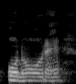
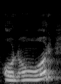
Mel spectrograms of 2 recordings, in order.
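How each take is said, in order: First: "onore" with stress on NO and a final unstressed E; full Italian word. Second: "onor" ending on the stressed syllable, final E dropped; cut-short Italian word. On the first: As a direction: say all three syllables of "onore", stressing the middle. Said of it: "onore is a piano word". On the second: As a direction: say "onor" with nothing after the stressed OR. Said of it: "but onor is a tronco". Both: Shown as a demonstration.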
